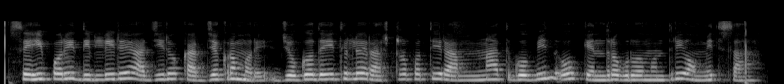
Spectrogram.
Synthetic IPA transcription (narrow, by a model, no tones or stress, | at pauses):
seɦipɔɾid̪ilːiɾead͡ʒiɾɔkaɾd͡ʒɔkɾɔmɔɾed͡ʒoɡɔd̪ejt̪ʰileɾasʈɾɔpot̪iɾamnat̪ɡobind̪okend̪ɾɔɡɾuɦɔmɔnt̪ɾiɔmit̪saɦa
